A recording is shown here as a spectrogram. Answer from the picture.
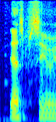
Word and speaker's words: Despacito: Is that how you pronounce it? Despacito, yeah.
